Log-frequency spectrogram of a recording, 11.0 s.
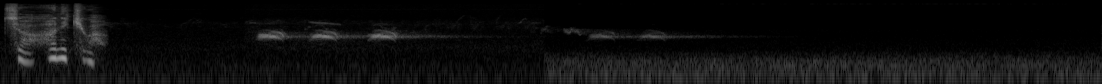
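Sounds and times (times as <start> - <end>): bird calling: 2.3 - 7.1
low steady rumble: 5.4 - 11.0.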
